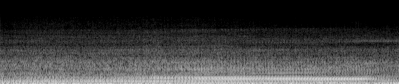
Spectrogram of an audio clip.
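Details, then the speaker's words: KTM 890 Adventure R Rally with Wings exhaust and quickshifter, riding on road: deep, even twin growl climbing smoothly as throttle opens, no misses or knocks; healthy engine. "God that it sounds perfect with the wings exhaust"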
